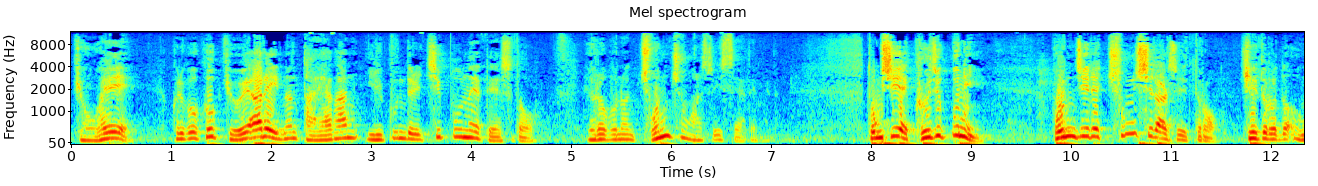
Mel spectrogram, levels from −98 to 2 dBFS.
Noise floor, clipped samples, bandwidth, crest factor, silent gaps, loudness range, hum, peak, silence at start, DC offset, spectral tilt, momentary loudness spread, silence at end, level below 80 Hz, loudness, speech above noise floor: -42 dBFS; under 0.1%; 12 kHz; 14 dB; none; 6 LU; none; 0 dBFS; 0 s; under 0.1%; -5 dB/octave; 14 LU; 0 s; -40 dBFS; -15 LUFS; 28 dB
